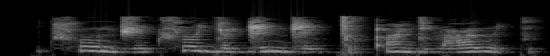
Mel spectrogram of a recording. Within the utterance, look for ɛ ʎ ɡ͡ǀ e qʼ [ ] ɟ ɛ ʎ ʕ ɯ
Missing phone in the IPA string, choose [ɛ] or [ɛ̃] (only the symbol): ɛ̃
